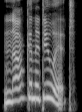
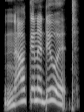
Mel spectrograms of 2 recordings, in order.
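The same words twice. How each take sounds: First: Much higher and louder yell; yelled even harder. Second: Loud, raised yell. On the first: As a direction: scream it out at the screen. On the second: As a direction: shout it at the game. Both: A narrator's reading. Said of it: "yelled Cam".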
